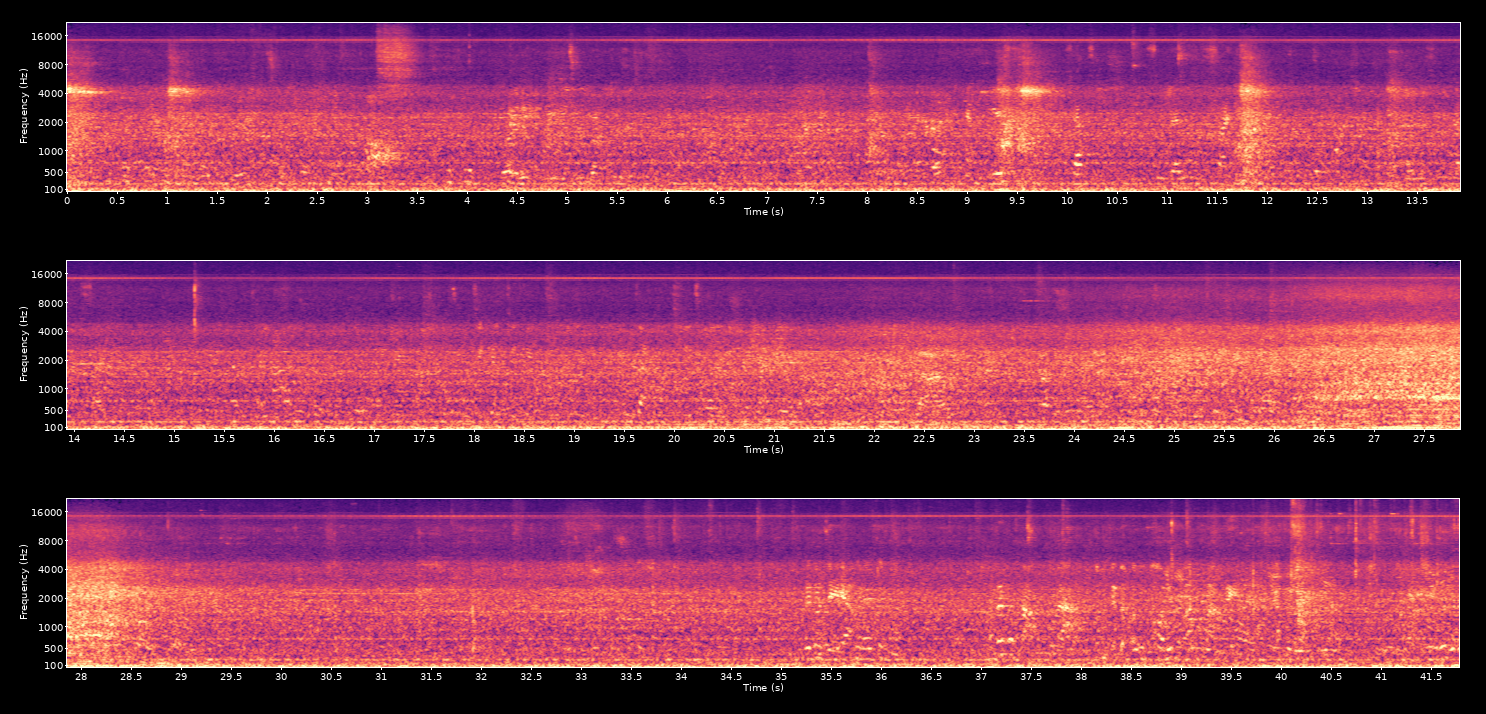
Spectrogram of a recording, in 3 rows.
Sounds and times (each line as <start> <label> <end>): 24.4 Traffic Sound 28.7
35.2 Women chatting voices 41.7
